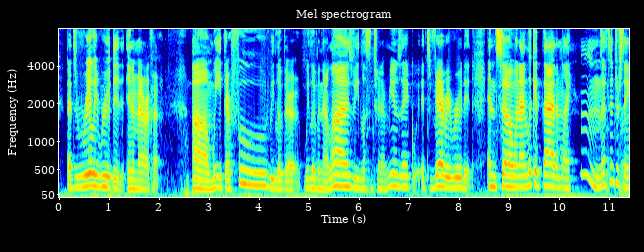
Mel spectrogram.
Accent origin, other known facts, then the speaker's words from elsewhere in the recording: United States; being an American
